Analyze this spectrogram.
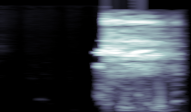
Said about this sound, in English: Sorry, I keep coughing, guys. Like most of you know, I am out in Pennsylvania. I live right in one of the valleys on the Appalachian Mountains, and I am inside. I haven't even really been outside today, but the air quality is so bad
